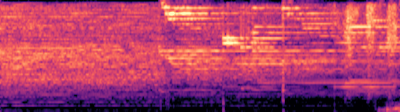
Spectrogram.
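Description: Bar chimes (a mark tree) swept by hand: a hiss of the rods brushing, then a shimmering run of high metallic tinkles that rings on.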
